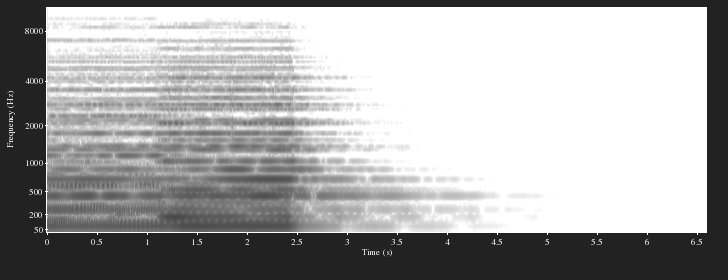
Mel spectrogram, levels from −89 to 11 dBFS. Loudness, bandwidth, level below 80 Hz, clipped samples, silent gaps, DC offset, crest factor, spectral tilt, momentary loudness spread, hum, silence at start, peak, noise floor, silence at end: -22 LUFS; 9 kHz; -40 dBFS; under 0.1%; none; under 0.1%; 16 dB; -7.5 dB/octave; 16 LU; none; 0 s; -8 dBFS; under -90 dBFS; 3.45 s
